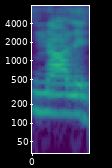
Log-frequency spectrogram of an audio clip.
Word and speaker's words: knowledge: ऐसे ही देखा जाए तो नॉलेज, जिसको KNOWLEDGE।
